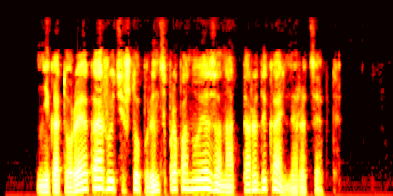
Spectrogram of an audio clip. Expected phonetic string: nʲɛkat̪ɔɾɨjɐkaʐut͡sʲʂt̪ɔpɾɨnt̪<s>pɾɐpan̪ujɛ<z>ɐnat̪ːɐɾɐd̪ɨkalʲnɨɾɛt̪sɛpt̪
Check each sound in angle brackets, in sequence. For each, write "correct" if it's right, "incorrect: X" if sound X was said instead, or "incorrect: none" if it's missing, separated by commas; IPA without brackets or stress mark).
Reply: correct, correct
